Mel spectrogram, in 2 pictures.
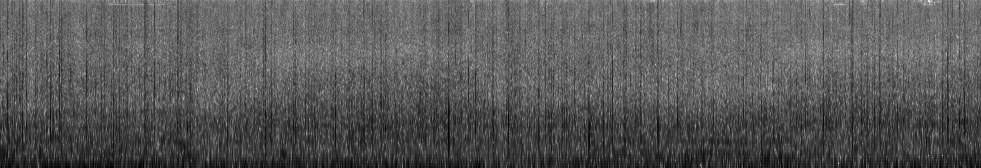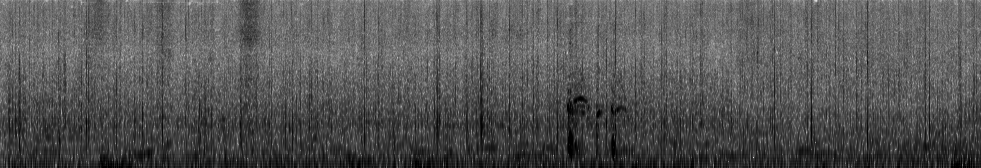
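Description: Steady rain falling, with many light ticks of drops striking umbrellas. A short louder sound comes about three-quarters of the way through.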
